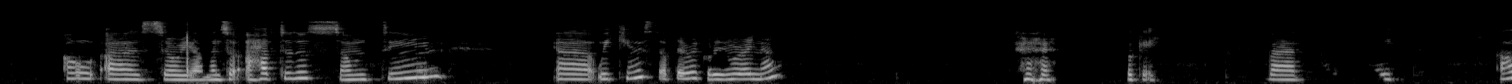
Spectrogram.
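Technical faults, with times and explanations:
No technical faults are audible in this speech.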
